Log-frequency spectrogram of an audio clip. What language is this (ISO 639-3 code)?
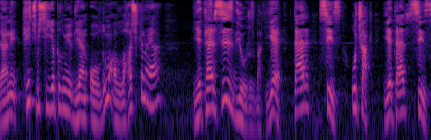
tur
